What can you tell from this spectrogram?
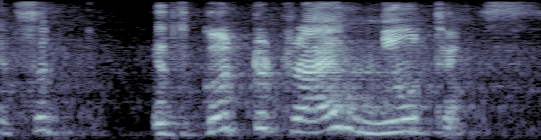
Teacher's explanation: so I'm stressing on new things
